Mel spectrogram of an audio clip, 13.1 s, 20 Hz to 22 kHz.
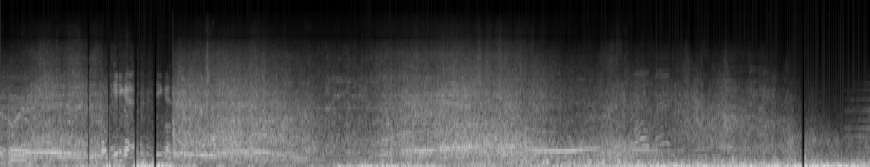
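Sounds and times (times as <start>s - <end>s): car engine running hard: 0.0s - 11.6s.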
